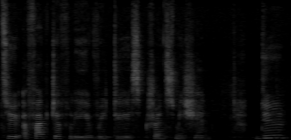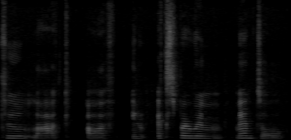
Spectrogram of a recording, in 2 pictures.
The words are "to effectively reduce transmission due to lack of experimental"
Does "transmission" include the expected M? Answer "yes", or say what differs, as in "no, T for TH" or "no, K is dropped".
yes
